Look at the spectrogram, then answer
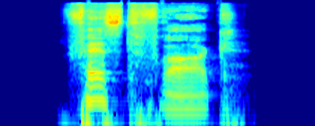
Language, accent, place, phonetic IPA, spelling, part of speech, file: German, Germany, Berlin, [ˈfɛstˌfr̺aːk], festfrag, verb, De-festfrag.ogg
- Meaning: 1. singular imperative of festfragen 2. first-person singular present of festfragen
